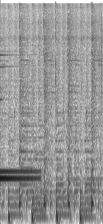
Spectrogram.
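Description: A single bright chime, two tones struck together and fading out within about a second, over background music with a steady drum beat.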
